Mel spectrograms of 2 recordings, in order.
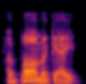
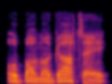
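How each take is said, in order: First: It is said in a plain English way. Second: It is said in a Japanese-sounding way. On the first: It names a political scandal. The speaker calls it wrong. "people said just one word" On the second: It names an ancient Japanese martial art. The speaker calls it right. "if you pronounce it correctly"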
